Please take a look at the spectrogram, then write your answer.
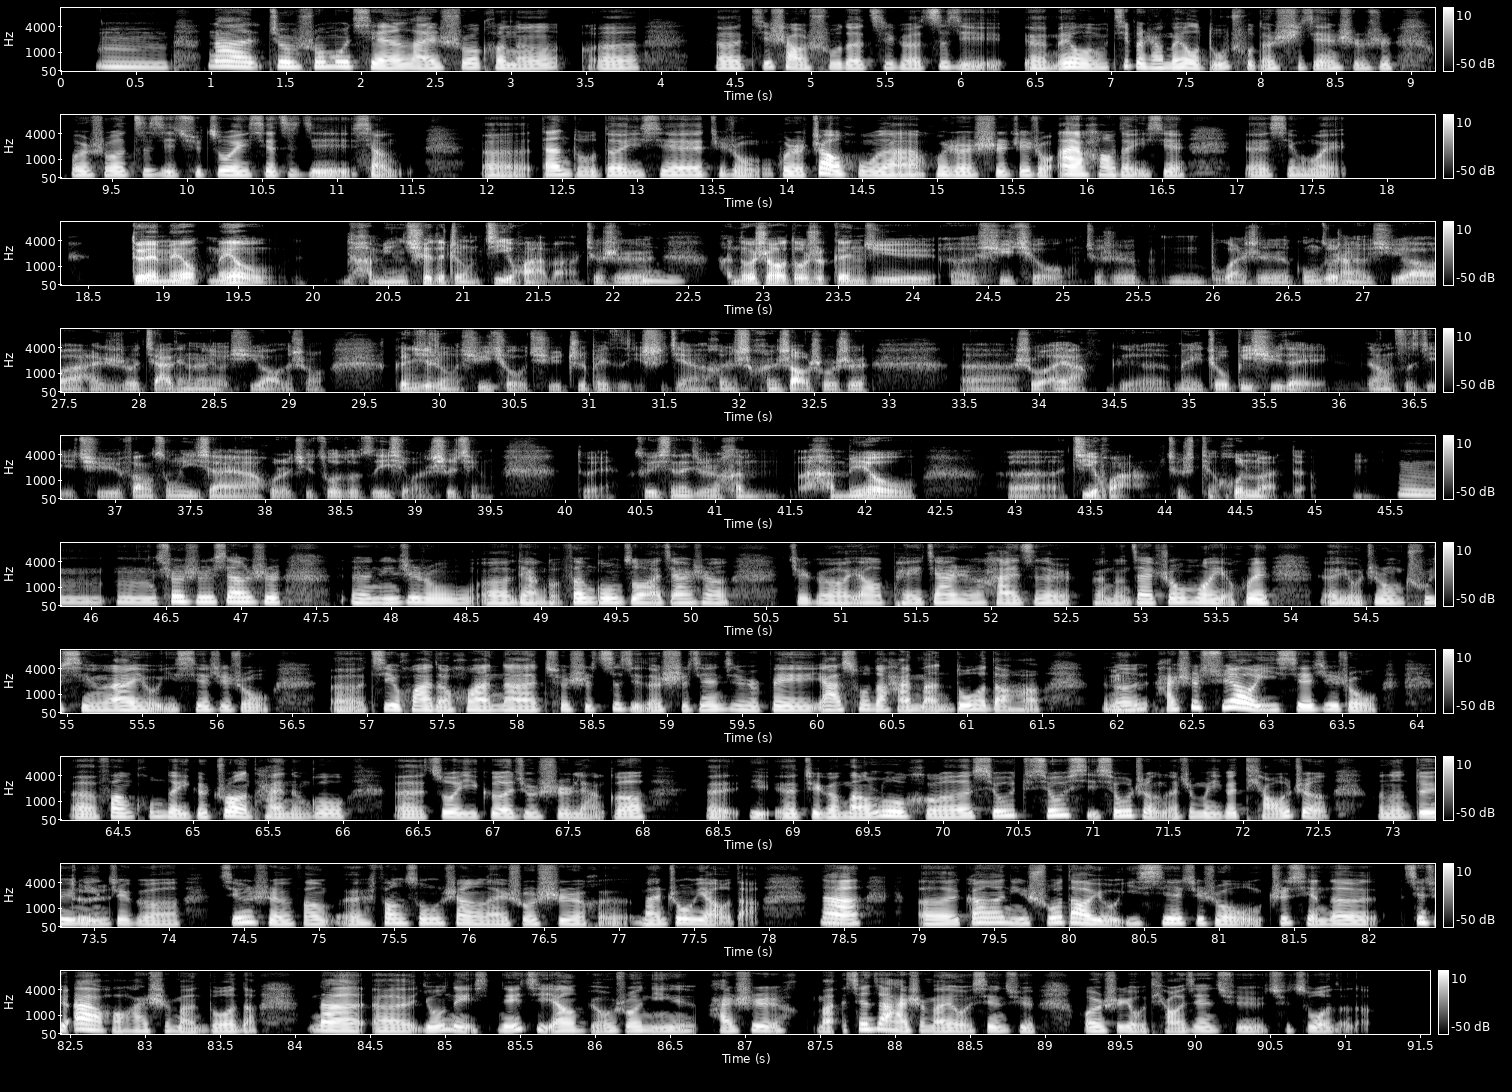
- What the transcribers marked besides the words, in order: none
- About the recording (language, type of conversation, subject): Chinese, advice, 在忙碌的生活中，我如何坚持自我照护？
